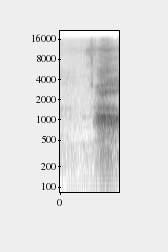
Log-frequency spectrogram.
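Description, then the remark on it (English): A single sharp intake of breath from an audience member, an audible gasp that swells suddenly after a quiet moment and holds briefly, breathy and hissy, with no talking. “I got a gasp over here.”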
